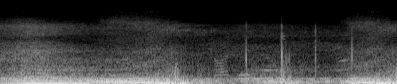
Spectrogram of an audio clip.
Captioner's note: traffic noise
